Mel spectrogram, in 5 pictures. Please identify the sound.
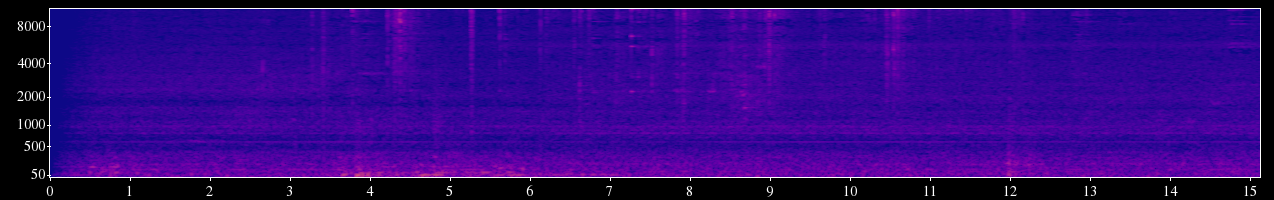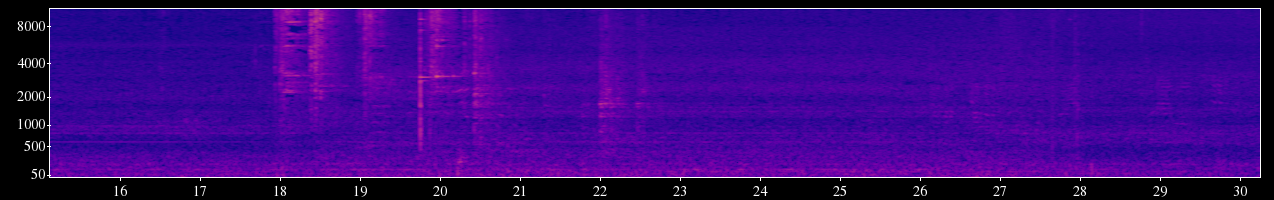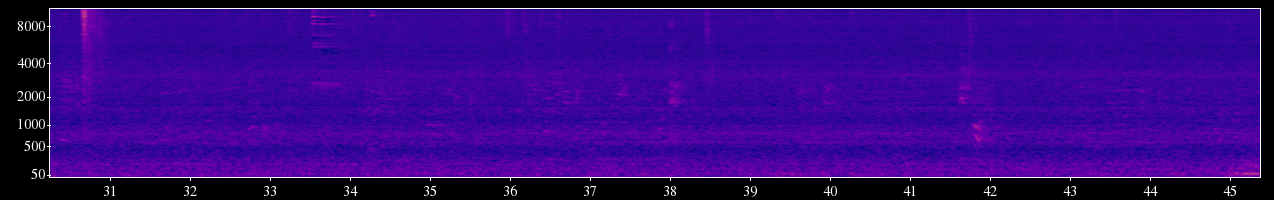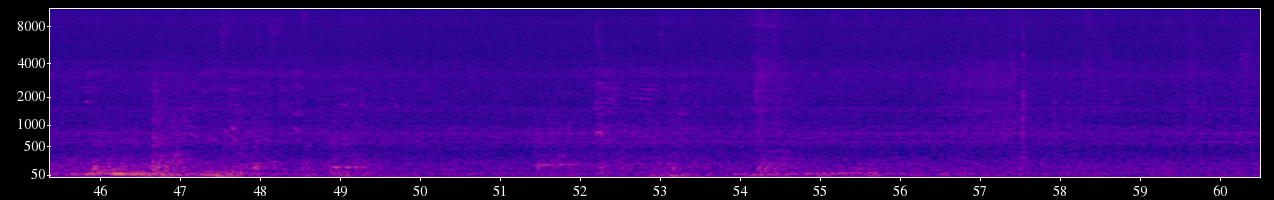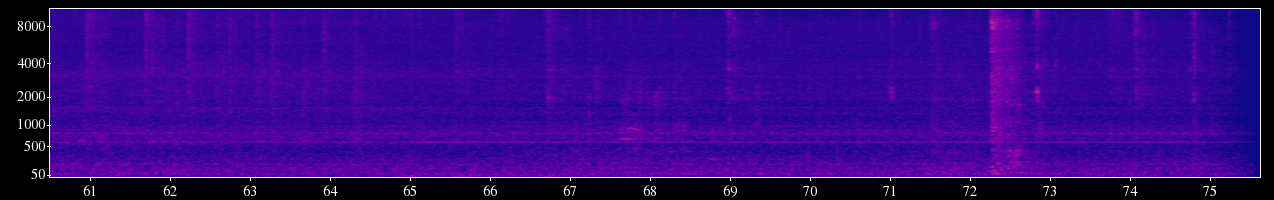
110805-truck in loading ramp
05.08.2011: sixth day of the ethnographic research project about truck drivers culture.Oure in Denmark. he first day of the tree-day pause. ambience in front of the loading ramp. swoosh of the fruit-processing plant. some talks in the background.
bang, banging, conversation, denmark, drone, factory, field-recording, loading-ramp, metal, oure, rifle, swoosh, truck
